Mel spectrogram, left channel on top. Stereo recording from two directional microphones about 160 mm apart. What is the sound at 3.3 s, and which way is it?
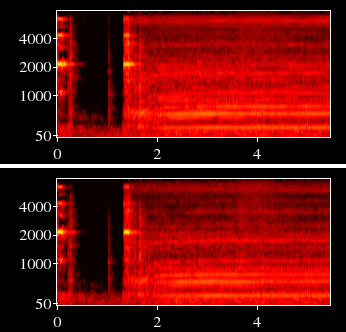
Aircraft, 5° left (ahead or behind).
